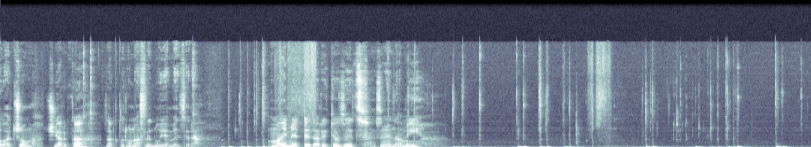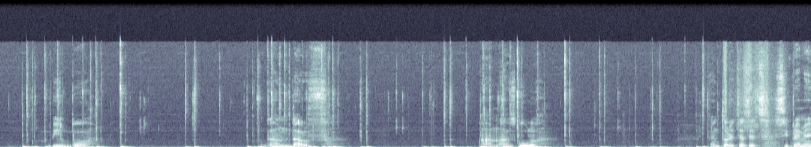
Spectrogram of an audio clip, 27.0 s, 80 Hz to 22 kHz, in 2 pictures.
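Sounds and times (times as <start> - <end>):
typing on computer keyboard: 3.7 - 4.5, 7.5 - 9.8, 10.7 - 13.2, 13.9 - 16.0, 16.6 - 16.9, 17.6 - 22.2, 22.9 - 25.4.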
